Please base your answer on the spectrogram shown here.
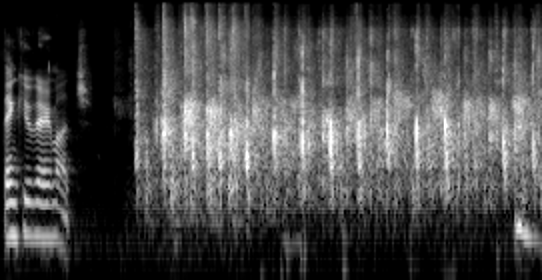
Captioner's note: applause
